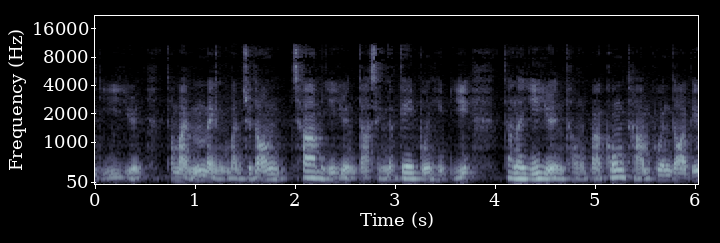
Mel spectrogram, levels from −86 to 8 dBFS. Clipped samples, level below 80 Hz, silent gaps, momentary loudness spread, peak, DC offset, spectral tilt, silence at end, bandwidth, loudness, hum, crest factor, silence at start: under 0.1%; -68 dBFS; none; 9 LU; -12 dBFS; under 0.1%; -6 dB/octave; 0 s; 11.5 kHz; -28 LUFS; none; 16 dB; 0 s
